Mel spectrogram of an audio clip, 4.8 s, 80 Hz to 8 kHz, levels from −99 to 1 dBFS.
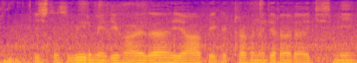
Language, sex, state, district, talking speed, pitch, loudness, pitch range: Hindi, male, Haryana, Charkhi Dadri, 190 wpm, 110 Hz, -17 LUFS, 110-115 Hz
